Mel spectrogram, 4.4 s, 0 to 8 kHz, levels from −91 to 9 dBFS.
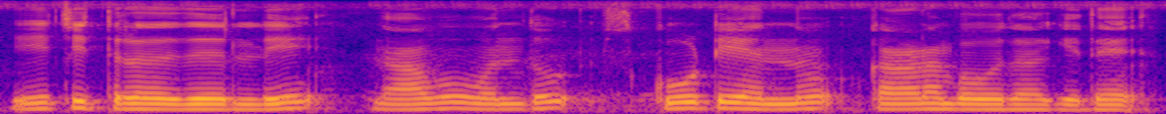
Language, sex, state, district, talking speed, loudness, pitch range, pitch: Kannada, male, Karnataka, Bangalore, 95 wpm, -16 LUFS, 135-155 Hz, 140 Hz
